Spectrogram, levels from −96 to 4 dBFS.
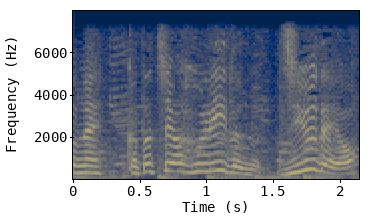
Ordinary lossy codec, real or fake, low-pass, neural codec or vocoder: none; real; 7.2 kHz; none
